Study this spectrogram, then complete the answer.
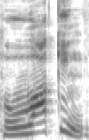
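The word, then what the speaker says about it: walking: जी इसको पढ़ते हैं वकिंग तो यहां पे जो ल होता है आपका साइलेंट रहेगा बच्चों और वकिंग का मतलब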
